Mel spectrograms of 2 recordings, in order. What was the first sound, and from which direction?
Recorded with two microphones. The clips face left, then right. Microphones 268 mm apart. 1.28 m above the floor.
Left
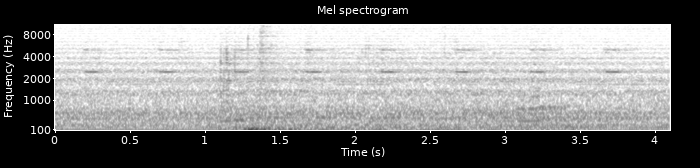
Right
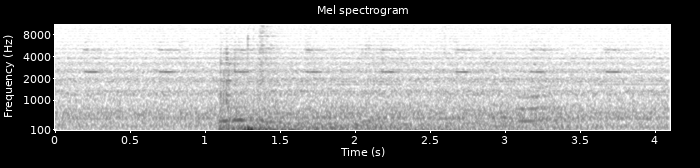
A child speaking, 60° right (ahead or behind).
